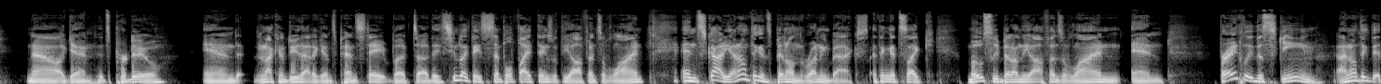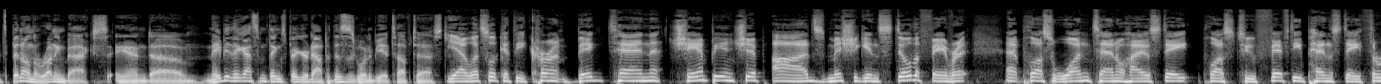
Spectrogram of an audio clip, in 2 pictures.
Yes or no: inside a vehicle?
no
